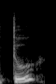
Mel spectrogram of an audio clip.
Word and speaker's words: tú: ¿Y tú? ¿Y tú? ¿Y tú? ¿Y tú? That's it. Now what's your pronunciation of the Spanish u, ¿y tú?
